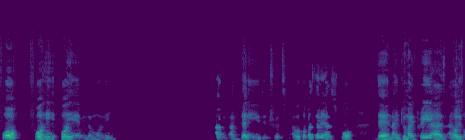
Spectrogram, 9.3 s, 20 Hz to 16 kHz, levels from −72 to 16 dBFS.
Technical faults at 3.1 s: none

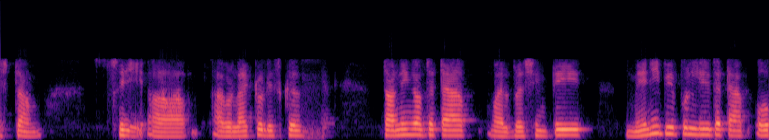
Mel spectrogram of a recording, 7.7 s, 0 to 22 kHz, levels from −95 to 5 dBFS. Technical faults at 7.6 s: G.729 codec

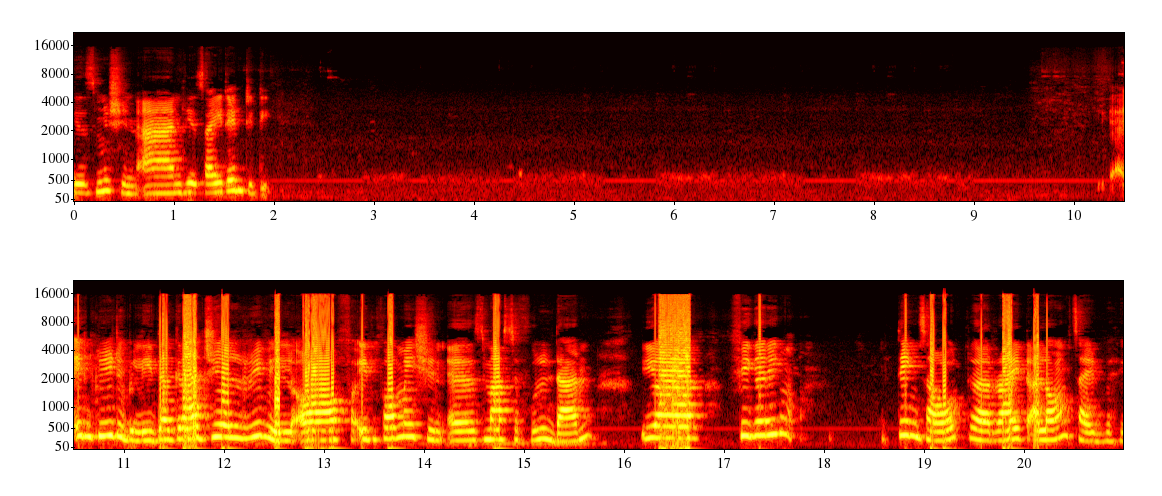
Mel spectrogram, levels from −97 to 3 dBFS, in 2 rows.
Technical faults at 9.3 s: none

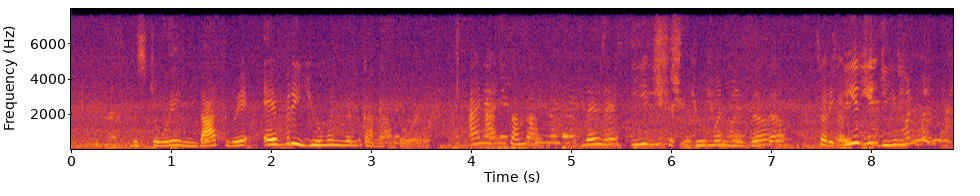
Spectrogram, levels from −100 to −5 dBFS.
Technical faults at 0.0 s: none

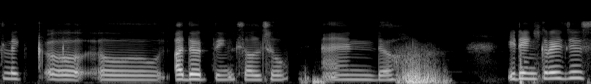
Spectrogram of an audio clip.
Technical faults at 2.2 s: echo leak

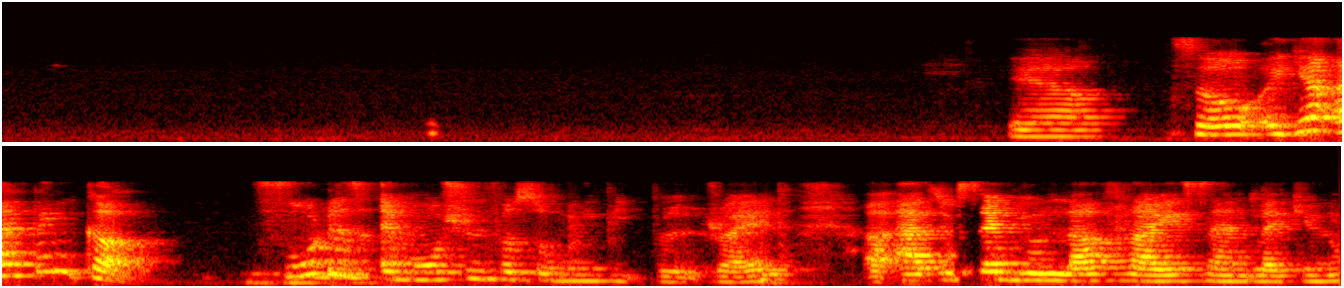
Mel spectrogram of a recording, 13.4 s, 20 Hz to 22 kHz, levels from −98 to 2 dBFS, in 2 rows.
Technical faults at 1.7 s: none

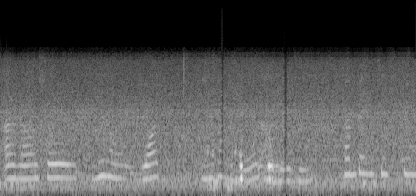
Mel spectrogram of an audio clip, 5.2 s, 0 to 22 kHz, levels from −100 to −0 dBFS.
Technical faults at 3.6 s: echo leak; short concealed packet loss

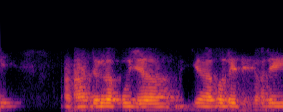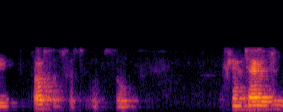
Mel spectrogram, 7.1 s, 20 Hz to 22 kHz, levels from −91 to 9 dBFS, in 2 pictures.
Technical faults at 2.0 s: G.729 codec

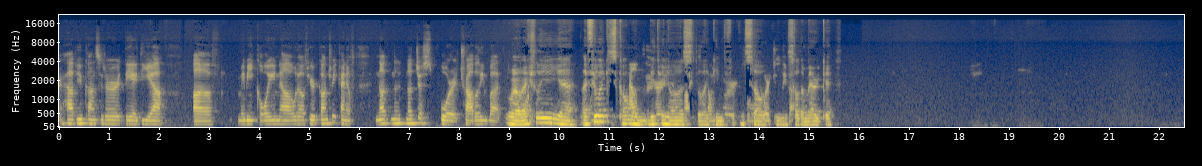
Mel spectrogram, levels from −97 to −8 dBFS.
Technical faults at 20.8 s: none

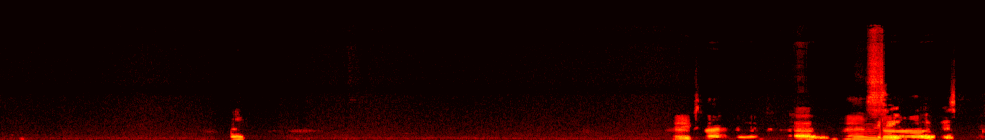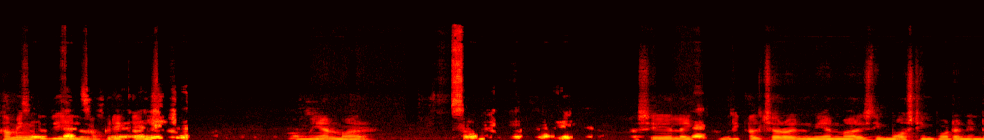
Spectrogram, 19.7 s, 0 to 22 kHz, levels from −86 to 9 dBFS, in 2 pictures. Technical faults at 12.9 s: speech suppressed in double talk; other side's voice leaking through

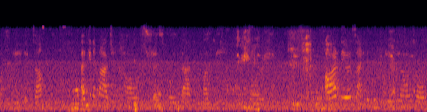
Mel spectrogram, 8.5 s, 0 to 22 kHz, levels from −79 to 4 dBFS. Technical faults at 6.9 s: echo with no canceller

